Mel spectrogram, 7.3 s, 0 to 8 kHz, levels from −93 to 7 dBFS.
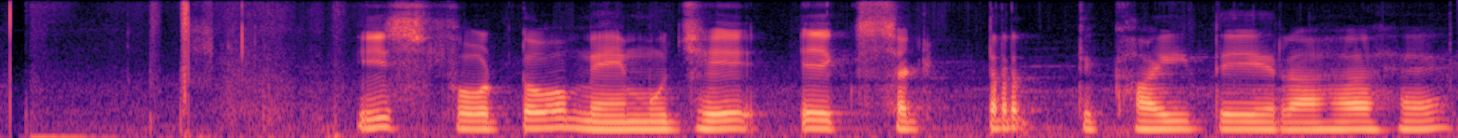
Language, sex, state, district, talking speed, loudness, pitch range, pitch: Hindi, male, Chandigarh, Chandigarh, 80 wpm, -15 LUFS, 125-140 Hz, 130 Hz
